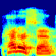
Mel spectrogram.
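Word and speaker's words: Pedersen: p-e-t-e-r-s-o-n it's p-e-d-e-r-s-e-n and Americans pronounce it Pederson so I've dealt with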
